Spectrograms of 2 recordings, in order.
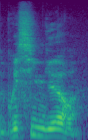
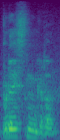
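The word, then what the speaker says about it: Brisingr: Ah ouais, moi je sais dire Brissinger. Bon, alors déjà, c'est de l'ancien langage des elfes et ça se prononcerait plutôt Brissinger.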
